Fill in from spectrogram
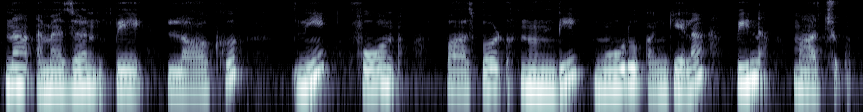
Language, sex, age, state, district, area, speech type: Telugu, female, 30-45, Telangana, Medchal, urban, read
